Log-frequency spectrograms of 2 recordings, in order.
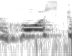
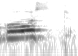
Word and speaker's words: ghost: गोस्ट means होता है भूत, भूत प्रेत, लेकिन इसको जनरली लोग बाग घोस्ट बोल देते हैं, जो कि गलत प्रोनाउंस है। ये घोस्ट कभी नहीं बोलते हैं, ये क्या है, गोस्ट, ठीक है। और इसमें H साइलेंट रहता है, इसको हम G बस बोल रहे हैं, GOST, गोस्ट, यहाँ पर भी H साइलेंट है हमारा, ठीक है।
